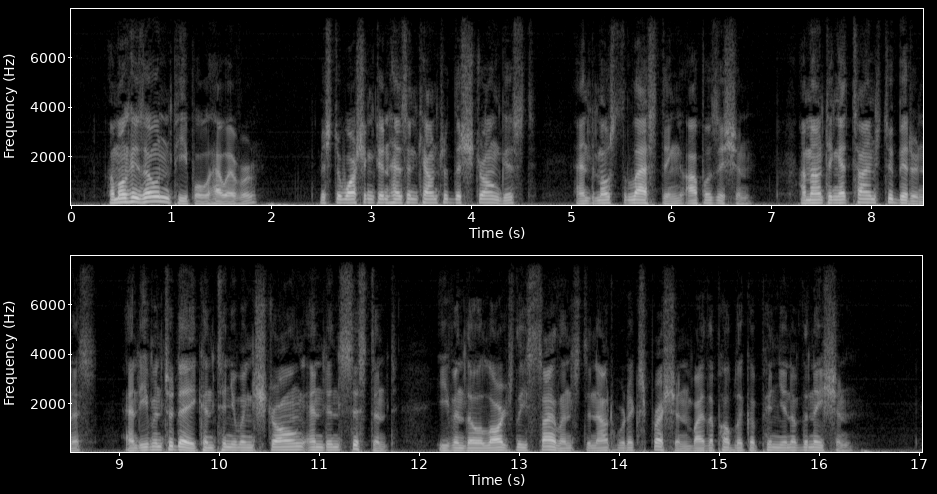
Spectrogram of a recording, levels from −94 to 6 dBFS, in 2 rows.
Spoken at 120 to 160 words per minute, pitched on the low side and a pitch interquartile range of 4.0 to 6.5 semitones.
Yes: average, 145 wpm; low, 115 Hz; average, 4.7 semitones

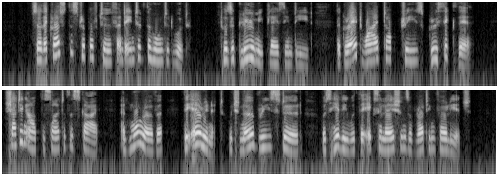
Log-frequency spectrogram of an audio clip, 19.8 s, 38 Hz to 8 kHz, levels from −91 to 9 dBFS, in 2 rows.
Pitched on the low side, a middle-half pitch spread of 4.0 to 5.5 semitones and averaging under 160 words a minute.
No: high, 195 Hz; average, 4.4 semitones; average, 150 wpm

